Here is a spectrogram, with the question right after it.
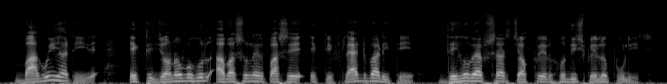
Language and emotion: Bengali, neutral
